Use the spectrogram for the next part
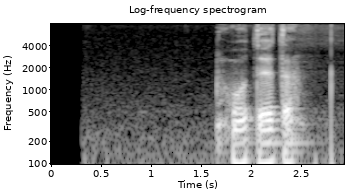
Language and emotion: Russian, neutral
